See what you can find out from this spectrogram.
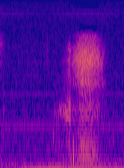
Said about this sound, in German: Oh, Gesundheit.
